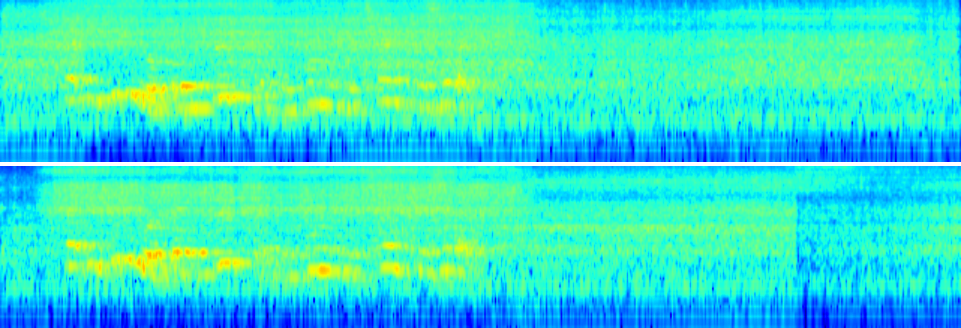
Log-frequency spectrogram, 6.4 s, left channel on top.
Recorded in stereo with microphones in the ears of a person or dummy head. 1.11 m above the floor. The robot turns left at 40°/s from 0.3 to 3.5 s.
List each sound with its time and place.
0.4 s a woman speaking: 170° right, 5 m; by 3.2 s 75° left, 5 m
